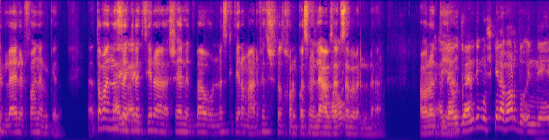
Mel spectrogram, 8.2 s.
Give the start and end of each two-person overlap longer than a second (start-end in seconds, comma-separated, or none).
none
